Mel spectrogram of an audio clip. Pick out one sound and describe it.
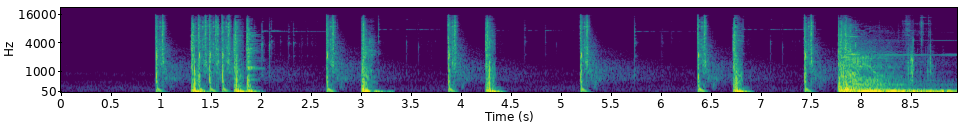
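A rifle fires loud, sharp shots, one after another.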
